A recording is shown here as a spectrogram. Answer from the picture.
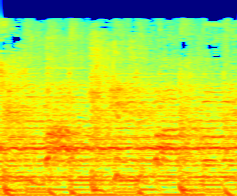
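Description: Pop song: a sung vocal line held and wavering over a full band backing with a steady, repeating drum beat.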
